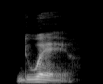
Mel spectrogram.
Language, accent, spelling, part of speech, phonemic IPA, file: French, France, douaire, noun, /dwɛʁ/, LL-Q150 (fra)-douaire.wav
- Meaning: dower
